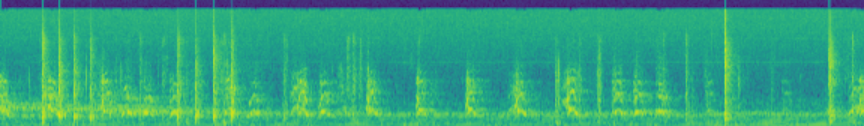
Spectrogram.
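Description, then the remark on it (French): A dog barks repeatedly at a farm, and a series of sharp knocks on the farmhouse door follows, the loud raps scattered irregularly through the rest of the scene. “Le chien aboie. Le frapper à la porte de la maison.”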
